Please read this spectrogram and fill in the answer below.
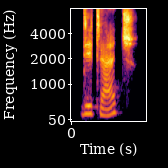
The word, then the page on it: detach: Indian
